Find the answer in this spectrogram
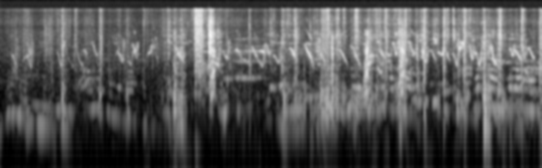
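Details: Francolin chicks at feeding time, a dense series of sharp, high, falling cheeps from several birds, with a low soft call early on and frequent clattering pecks.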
